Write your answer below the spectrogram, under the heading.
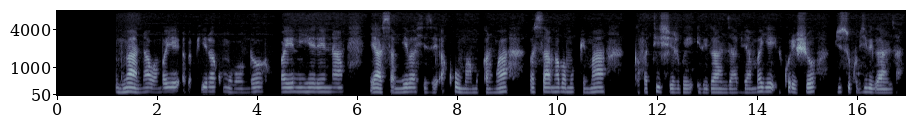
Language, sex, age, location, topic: Kinyarwanda, female, 18-24, Kigali, health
